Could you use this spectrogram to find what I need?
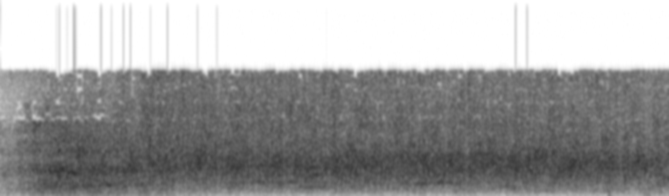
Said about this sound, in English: I don't know what you're clapping for. We haven't finished yet.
